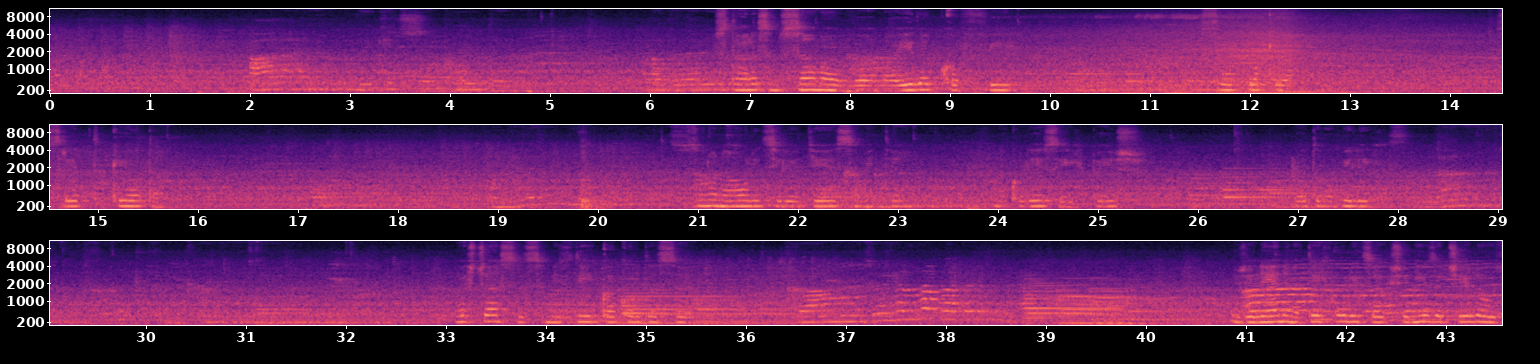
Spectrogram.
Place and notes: Nijo dori, Kyoto - bar, downtown Kyoto
only guest, left alone in a coffee bar on a slightly rainy afternoon, lady with red sweater went outside to take care of her things ...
